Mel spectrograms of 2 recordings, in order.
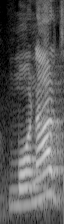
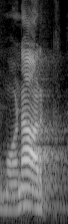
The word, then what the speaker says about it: monarch: Okay, तो जब भी आपको CH का साउंड क से, जैसे स्टोमच नहीं स्टोमक, मोनार्च नहीं मोनार्क, कॉन्च नहीं कॉन्क, तो इनका प्लूरल आप सिर्फ और सिर्फ एस लगा के बनाइएगा।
